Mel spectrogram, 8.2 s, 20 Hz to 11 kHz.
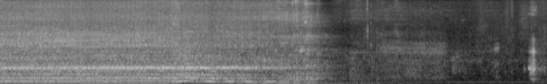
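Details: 1966 Mustang Fastback, new 347 stroker V8 with T5, on first start: the engine runs a quick, busy idle for a few seconds, then dies away. The idle sits too high on the untuned carburetor, whose idle screws are unadjusted.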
